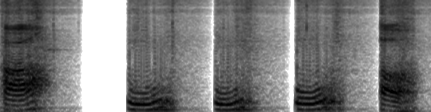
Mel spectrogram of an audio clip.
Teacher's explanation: जीभ के पिछले भाग से इनका उच्चारण होता है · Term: पश्च स्वर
